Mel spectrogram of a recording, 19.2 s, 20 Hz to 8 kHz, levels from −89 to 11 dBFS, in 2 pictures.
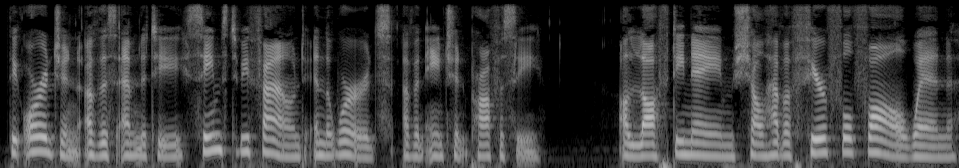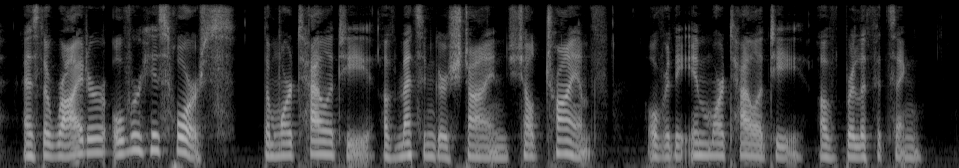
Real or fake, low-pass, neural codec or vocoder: real; 7.2 kHz; none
